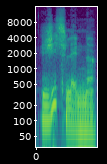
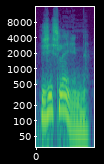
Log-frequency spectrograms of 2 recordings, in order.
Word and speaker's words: Ghislaine: Now in French, this is normally pronounced Ghislaine. Ghislaine is how it would be said in France. However, in English, pronounced Ghislaine. Ghislaine. Ghislaine is how it would be said in France. However, in English, it is generally said Ghislaine.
